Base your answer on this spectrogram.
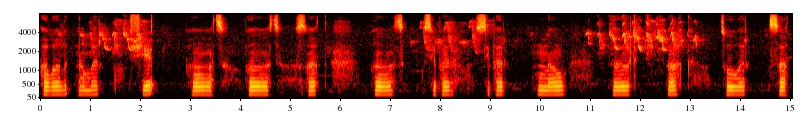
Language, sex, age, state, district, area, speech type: Kashmiri, male, 18-30, Jammu and Kashmir, Bandipora, rural, read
